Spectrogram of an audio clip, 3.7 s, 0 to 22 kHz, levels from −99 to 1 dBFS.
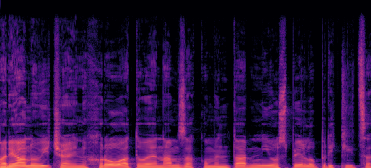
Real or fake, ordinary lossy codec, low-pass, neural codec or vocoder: real; none; 19.8 kHz; none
